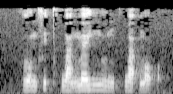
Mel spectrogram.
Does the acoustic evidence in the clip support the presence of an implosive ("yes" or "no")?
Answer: no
